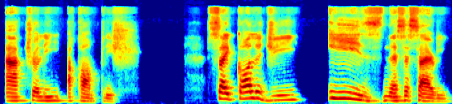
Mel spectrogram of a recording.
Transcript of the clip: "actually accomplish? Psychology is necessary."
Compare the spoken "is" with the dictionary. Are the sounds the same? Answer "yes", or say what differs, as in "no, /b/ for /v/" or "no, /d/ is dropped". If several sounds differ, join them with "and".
yes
